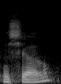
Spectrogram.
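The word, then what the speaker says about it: Michaud: this all right uh my name is micho it's spelled m-i-c-h-a-u-d and uh your official title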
